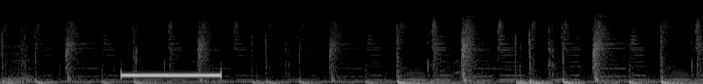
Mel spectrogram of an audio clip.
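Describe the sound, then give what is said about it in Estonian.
A telephone ringback tone sounds while an outgoing call is placed: one steady, mid-pitched beep lasting about a second, rising clearly above continuous background music. “nii et helistame ikkagi, ma tahaks ikka helistada ka. Äkki võetakse kõne vastu.”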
